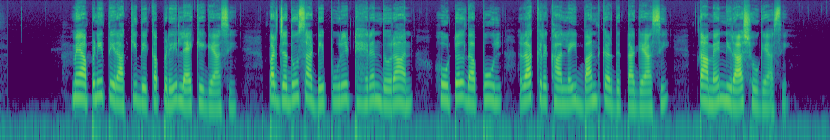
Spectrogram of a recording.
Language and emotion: Punjabi, sad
